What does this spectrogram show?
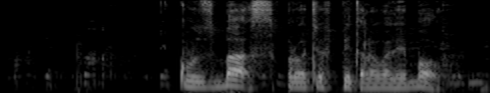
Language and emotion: Russian, positive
